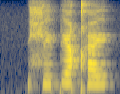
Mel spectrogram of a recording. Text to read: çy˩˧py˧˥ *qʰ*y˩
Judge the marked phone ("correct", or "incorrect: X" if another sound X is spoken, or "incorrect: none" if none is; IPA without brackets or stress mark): correct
